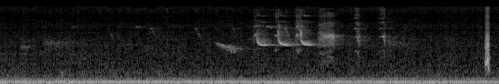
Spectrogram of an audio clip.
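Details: Yellow-vented bulbul chick during an ant attack: a cluster of short, bright, downward-slurred chirps in quick succession mid-clip, with a few scattered faint notes before and after, over a steady low hum.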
